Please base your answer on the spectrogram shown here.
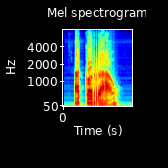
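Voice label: "Acorrau", Sardinian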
